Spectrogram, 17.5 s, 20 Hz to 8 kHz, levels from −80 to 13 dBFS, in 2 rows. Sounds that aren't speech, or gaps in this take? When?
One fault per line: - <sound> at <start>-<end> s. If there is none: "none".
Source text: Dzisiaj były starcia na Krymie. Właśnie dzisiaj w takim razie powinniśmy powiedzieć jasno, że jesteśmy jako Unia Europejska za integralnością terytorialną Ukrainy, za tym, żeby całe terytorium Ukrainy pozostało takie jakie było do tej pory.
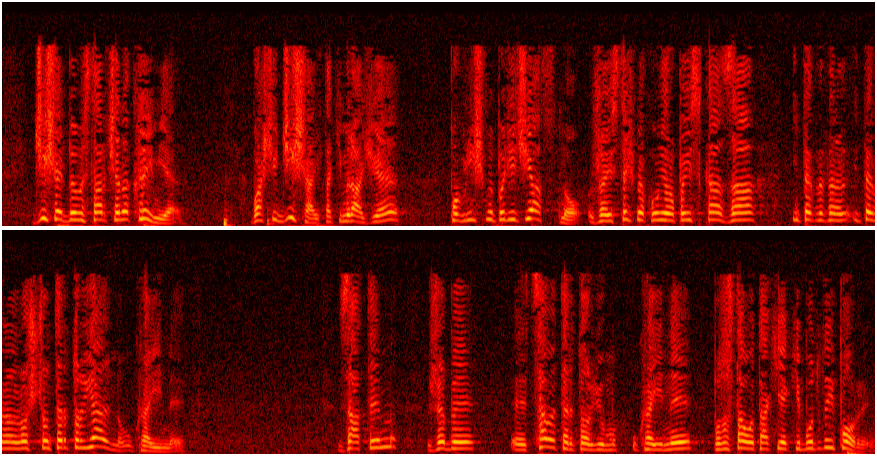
none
